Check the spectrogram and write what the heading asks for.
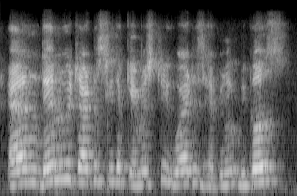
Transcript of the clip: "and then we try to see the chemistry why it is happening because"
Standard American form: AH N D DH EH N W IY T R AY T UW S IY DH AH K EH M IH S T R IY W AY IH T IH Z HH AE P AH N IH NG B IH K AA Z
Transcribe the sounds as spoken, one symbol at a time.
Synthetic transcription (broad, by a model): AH N D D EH N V IY T R AY T UW S IY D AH K EH M IH S T R IY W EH IH T IH Z HH AE P AH N IH NG B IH K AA Z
